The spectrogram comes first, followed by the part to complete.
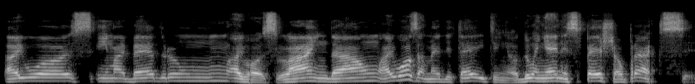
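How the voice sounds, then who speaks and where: A middle-aged man from Brazil with a Brazilian Portuguese accent, a spiritual teacher talking in an interview and meandering reflectively with soft laughs. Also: on the high side, measured pace.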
